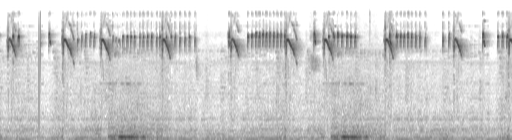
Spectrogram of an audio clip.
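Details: Crimson sunbird young calling for its parent, a lure for birds reluctant to come down: repeated high buzzy chatters, fast tick runs and sharp downslurred squeaks in a cycle of roughly four seconds, low hum beneath.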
